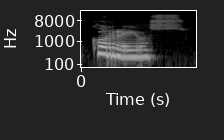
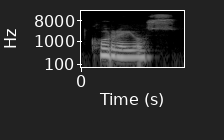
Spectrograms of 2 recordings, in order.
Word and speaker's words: correos: deportiva and finally couriers coreos it's great if you can roll your raw if not don't worry just sort of spend a little bit more time on it coreos excellent edgy Kos well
